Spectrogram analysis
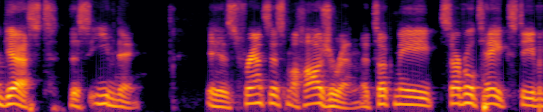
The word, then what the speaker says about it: Mohajerin: So our guest this evening is Francis Mohajerin. It took me several takes to even pronounce his last name correctly.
